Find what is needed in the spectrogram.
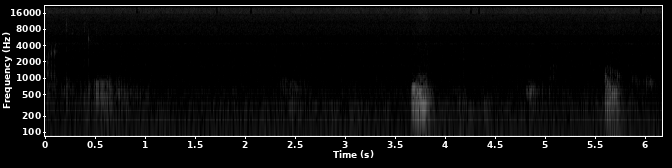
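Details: Loud, extreme stomach rumbling, described as thunder stomach; borborygmi.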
